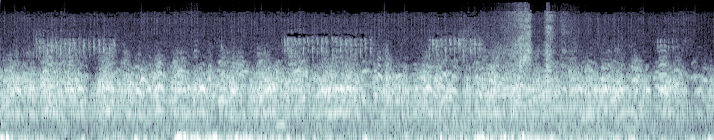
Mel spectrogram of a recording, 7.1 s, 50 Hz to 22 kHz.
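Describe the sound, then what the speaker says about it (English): Geese honking as they descend on the coastal marshes of Suffolk in November, a large flock giving a continuous dense chorus of overlapping calls, with occasional low thumps, and no voices. "You have just heard the sound of geese descending on the coastal marshes of Suffolk in November 2021."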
